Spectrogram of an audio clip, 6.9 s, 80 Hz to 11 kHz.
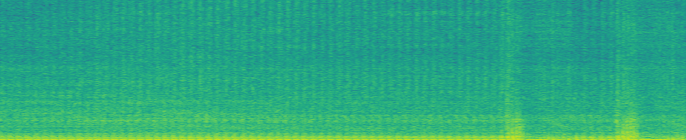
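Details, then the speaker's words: Yamaha R3, after a fix for its backfire problem with the hose reinstalled: even, steady twin idle, then two quick throttle blips that rise and settle cleanly with no popping; normal running, no backfire. "So ayan, problem solve tayo guys. So nakaligtas na naman tayo sa gastos. Jolen lang pala ang katapat."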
